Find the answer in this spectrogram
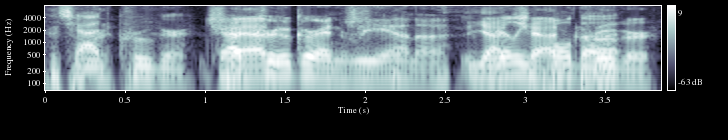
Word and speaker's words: Rihanna: Is it Rihanna? No, it's Rihanna. Oh, it's Rihanna. Yeah, but Jay-Z said Rihanna on his featured thing on Umbrella, and she's always been Rihanna.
